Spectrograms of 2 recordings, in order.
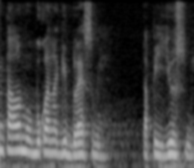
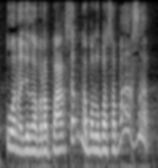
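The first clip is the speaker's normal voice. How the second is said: ordinary talk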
